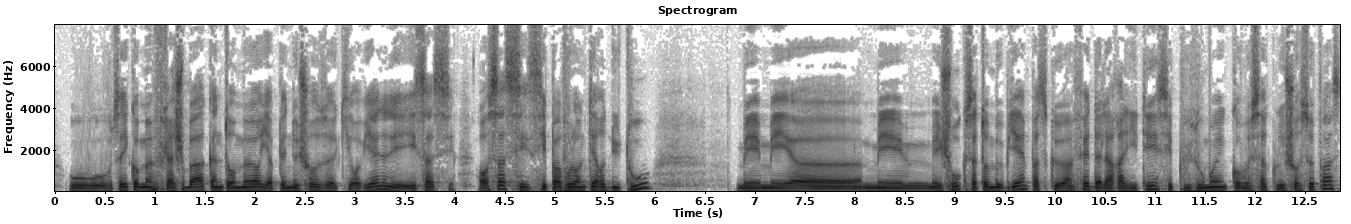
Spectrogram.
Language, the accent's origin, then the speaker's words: French; Béziers, Occitania, France; la région où je suis né, je suis né à Béziers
